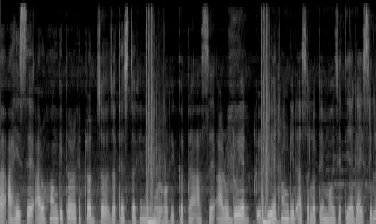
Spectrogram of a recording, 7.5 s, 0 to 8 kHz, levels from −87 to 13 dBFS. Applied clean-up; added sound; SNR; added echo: none; Gunshot, gunfire; -1 dB; none.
